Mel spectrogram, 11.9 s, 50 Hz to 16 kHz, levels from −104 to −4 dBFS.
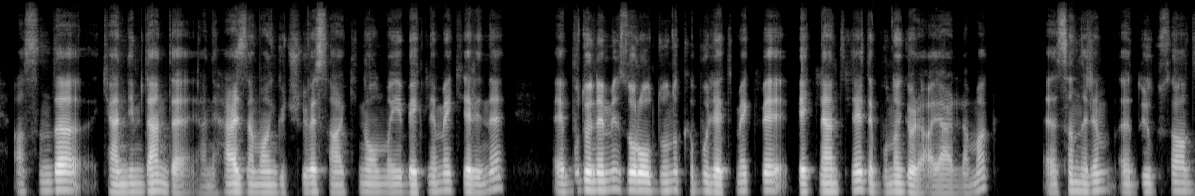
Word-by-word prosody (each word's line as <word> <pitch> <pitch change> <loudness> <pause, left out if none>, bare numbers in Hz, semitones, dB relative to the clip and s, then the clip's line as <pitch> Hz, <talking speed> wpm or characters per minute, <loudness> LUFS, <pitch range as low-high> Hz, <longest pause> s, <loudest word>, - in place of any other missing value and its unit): aslında 130 +2 +2
kendimden 110 +1 0
de, 95 - -3
hani, 90 0 -17
her 110 +4 +3
zaman 105 -1 -2
güçlü 105 +2 -12
ve 110 - +6
sakin 105 0 -7
olmayı 105 -1 -4
beklemek 115 +5 -1
yerine, 115 +9 +1 0.5
eee, 110 0 -3
bu - - -9
dönemin 135 +1 +5
zor 130 -1 +6
olduğunu 125 +1 +4
kabul 115 +1 -8
etmek 120 +3 +1
ve 130 -1 +2
beklentileri 115 +4 +2
de 105 - -3
buna 110 +2 -2
göre 100 -4 +1
ayarlamak, 90 0 -7 0.5
eee, 105 - -6
sanırım, 120 +3 -4
eee, 105 -1 -7
duygusal 115 +1 -6
110 Hz, 145 wpm, -25 LUFS, 105-125 Hz, 0.5 s, ve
